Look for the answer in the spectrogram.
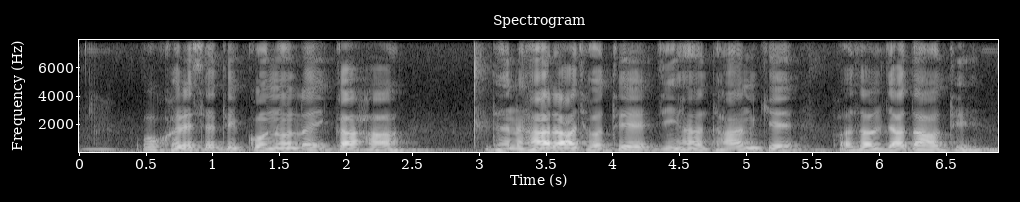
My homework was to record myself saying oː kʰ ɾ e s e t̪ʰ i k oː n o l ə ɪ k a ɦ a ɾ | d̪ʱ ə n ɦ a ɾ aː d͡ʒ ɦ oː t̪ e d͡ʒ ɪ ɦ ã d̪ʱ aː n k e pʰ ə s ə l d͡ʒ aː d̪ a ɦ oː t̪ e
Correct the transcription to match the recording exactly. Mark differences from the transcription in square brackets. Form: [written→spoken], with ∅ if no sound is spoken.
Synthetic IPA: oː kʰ ɾ e s e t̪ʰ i k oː n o l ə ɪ k a ɦ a [ɾ→∅] | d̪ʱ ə n ɦ a ɾ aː d͡ʒ ɦ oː t̪ e d͡ʒ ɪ ɦ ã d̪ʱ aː n k e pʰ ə s ə l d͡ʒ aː d̪ a ɦ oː t̪ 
